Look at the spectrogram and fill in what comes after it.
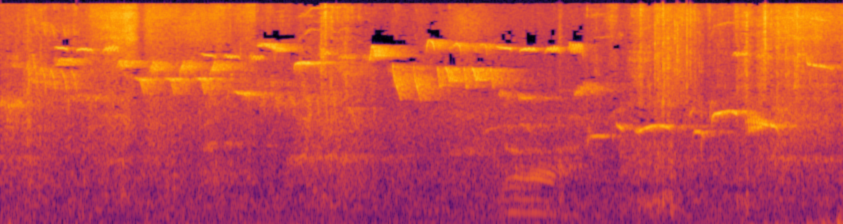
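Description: Songbirds singing: quick series of high chirps and short trills over a steady outdoor hiss.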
